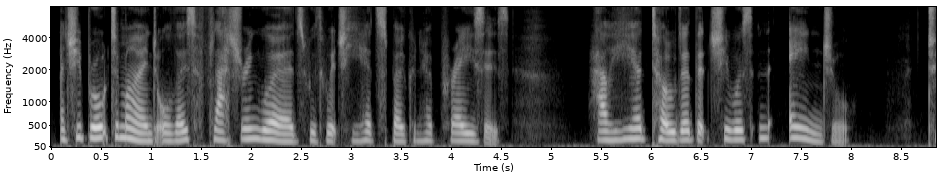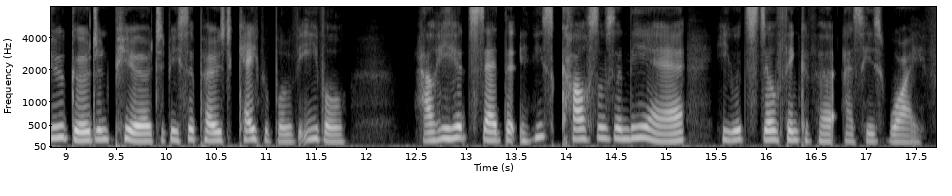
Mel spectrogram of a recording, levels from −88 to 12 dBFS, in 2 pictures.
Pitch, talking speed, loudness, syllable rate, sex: 185 Hz, 185 wpm, -19 LUFS, 4.6 syllables/s, female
